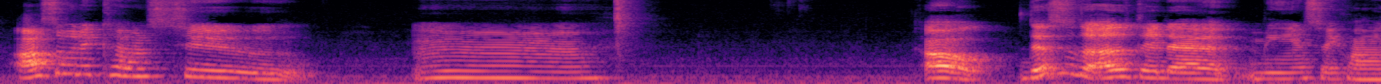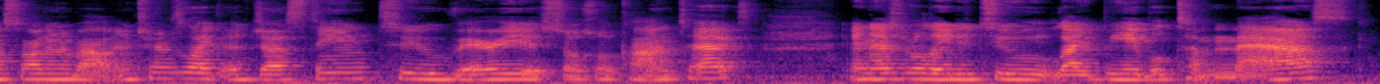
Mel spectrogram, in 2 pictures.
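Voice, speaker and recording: A woman's voice: mid-range voice, measured pace, creaky, a bit bright. A woman hosting a casual podcast chat, rambling with lots of "like" fillers. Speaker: podcast host. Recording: roomy echo with faint background noise.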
